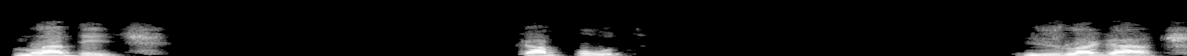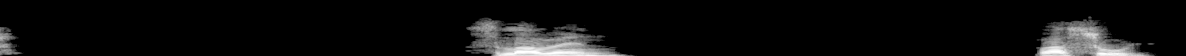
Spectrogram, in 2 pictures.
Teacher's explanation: Short rising stress before a long vowel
